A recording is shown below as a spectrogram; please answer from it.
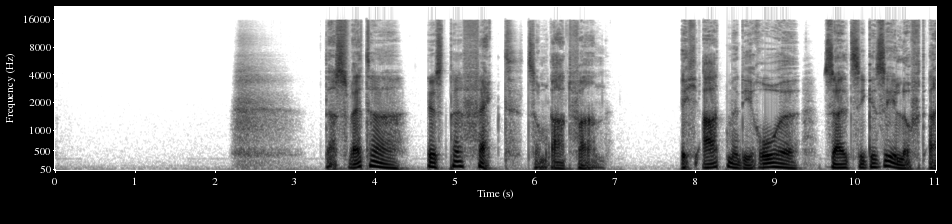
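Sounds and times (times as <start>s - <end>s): man breathing in: 2.2s - 3.1s.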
